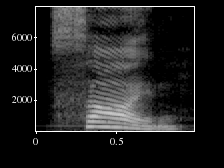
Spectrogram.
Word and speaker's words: sign: Now G is there and N is after G, so this G is silent and we will say it design. Foreign, sign, align, resign, assign, rain, clone, campaign.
